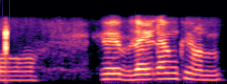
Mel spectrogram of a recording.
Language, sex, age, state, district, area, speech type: Assamese, male, 60+, Assam, Charaideo, urban, conversation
